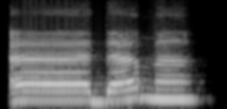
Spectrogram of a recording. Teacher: the second hamza will be changed into alif mad because alif is compatible with fatha.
